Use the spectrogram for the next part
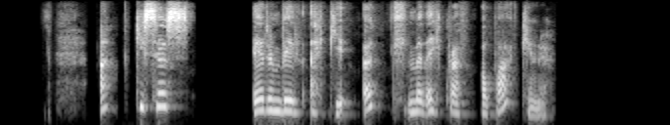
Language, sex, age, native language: Icelandic, female, 30-39, Icelandic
